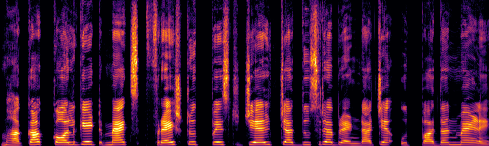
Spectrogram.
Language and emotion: Goan Konkani, neutral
